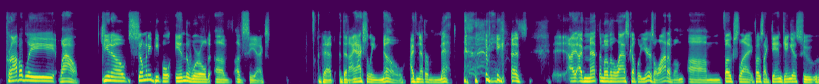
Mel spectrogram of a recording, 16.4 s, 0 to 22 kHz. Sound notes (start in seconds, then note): 9.2 chuckles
